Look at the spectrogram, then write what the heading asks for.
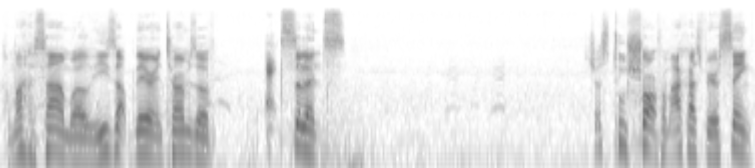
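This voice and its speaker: A man's voice: on the high side, a little slow, long pauses, bright, forceful tone. A man calling a cricket match as play-by-play commentator, rising with the big hits.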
